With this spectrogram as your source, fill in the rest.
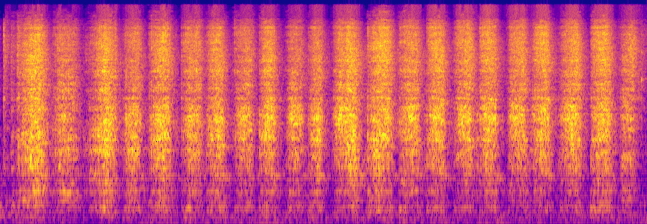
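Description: Steady back-and-forth hand sanding on a wooden frame, a rhythmic rasping scrub repeating about four times a second, close and fairly loud.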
